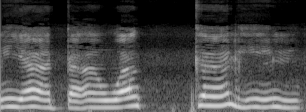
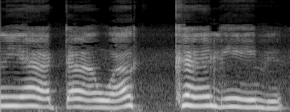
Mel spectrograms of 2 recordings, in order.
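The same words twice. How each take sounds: Both takes have the same delivery.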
